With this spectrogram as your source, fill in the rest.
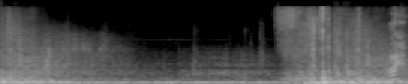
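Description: A Confringo fire spell blast in a Harry Potter video game set somewhere hot, heard as a rumbling, booming burst of explosive noise that swells toward the end, loud and close with no talk over it.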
